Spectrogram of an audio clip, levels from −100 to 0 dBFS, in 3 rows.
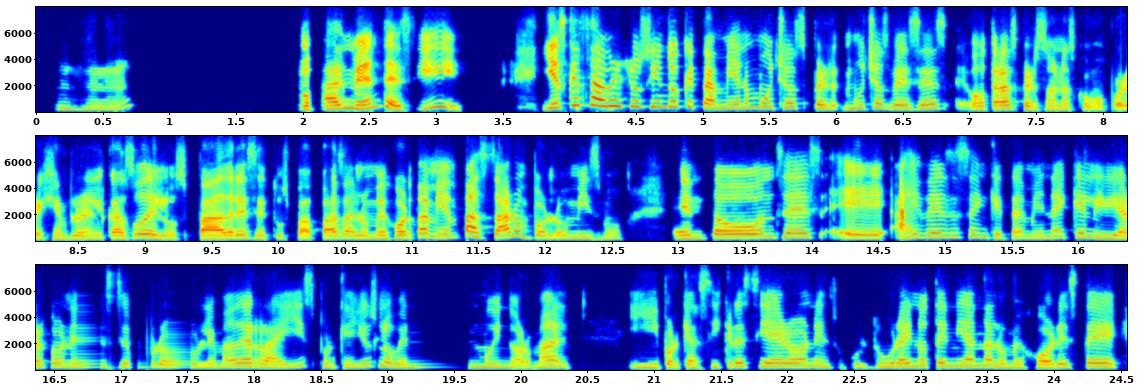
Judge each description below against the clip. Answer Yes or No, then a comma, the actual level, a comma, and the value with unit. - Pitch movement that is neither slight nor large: Yes, average, 3.4 semitones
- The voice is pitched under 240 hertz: No, very high, 255 Hz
